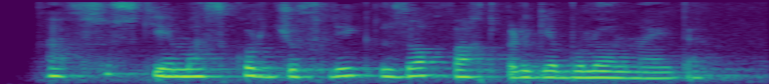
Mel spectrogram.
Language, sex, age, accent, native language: Uzbek, female, under 19, Samarqand, Uzbek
